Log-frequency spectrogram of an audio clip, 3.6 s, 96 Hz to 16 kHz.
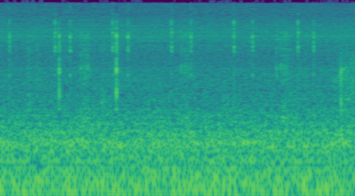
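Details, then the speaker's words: Early-style Mercedes 300SE throttle body (non-ASR, cruise control and idle speed control) on the bench: light metallic ticks as the lever moves, idle micro switch clicking cleanly before the lever touches the edge; normal. "you can hear it click i don't know if camera picks it up but you hear a metallic click"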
